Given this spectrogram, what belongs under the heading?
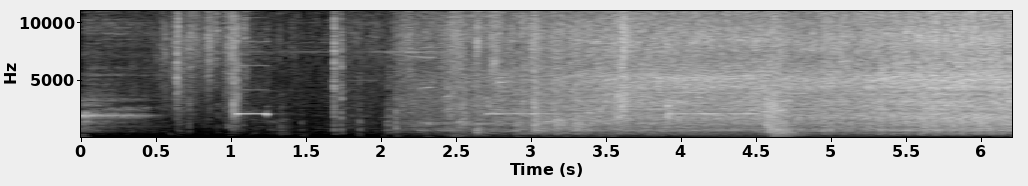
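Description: A Toyota Prius with a suspected head gasket fault beeps, cranks, and then catches into a loud, rough, uneven engine roar that keeps running steadily close by.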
